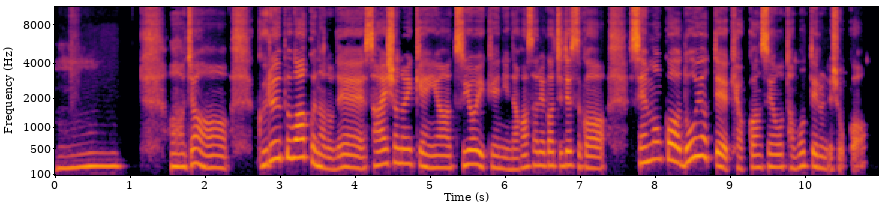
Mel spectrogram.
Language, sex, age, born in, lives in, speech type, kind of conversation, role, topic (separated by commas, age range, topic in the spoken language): Japanese, female, 35-39, Japan, United States, read, expert-assistant, asker, 医師が患者さんの話を聞くとき、探偵が事件を解くのに似ていると言われますが、どんな共通点がありますか？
